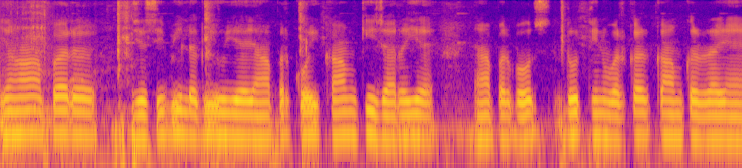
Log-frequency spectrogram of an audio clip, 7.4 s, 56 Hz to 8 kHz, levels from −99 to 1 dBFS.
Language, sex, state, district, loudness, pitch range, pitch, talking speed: Hindi, male, Jharkhand, Deoghar, -15 LUFS, 135-145 Hz, 140 Hz, 195 wpm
